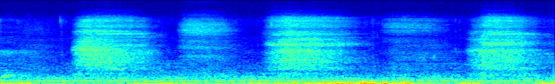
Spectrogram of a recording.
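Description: Deep belly breathing during a breathwork exercise, heard as five airy, rushing breaths with short pauses between them, fairly quiet and with no talk.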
